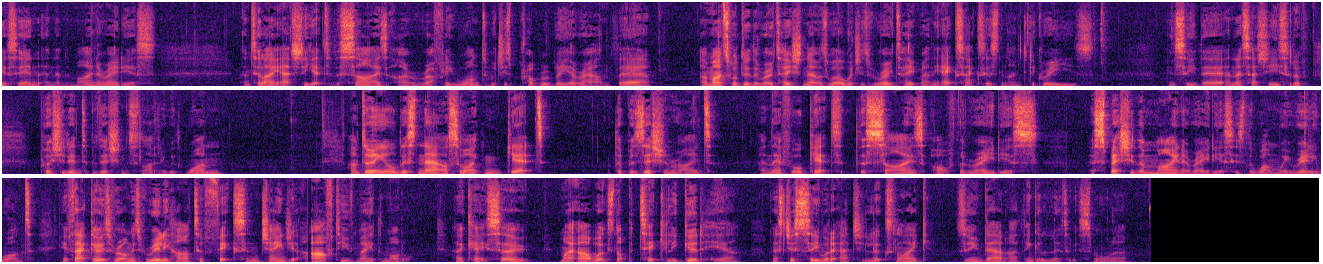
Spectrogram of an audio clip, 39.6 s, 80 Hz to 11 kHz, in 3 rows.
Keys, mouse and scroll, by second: 2.8-5.8 middle drag, 8.3-11.3 drag, 11.6-14.6 middle drag, 14.6 KP_1, 16.1-23.8 drag, 33.8-35.3 scroll down 6, 37.8-39.5 drag.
